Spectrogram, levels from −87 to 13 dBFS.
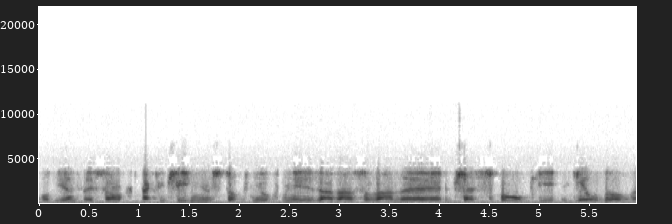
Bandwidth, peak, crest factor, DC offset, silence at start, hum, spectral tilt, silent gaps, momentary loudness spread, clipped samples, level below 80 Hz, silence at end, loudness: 6.8 kHz; -2 dBFS; 18 dB; under 0.1%; 0 s; none; -4.5 dB/octave; none; 8 LU; under 0.1%; -46 dBFS; 0 s; -19 LUFS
